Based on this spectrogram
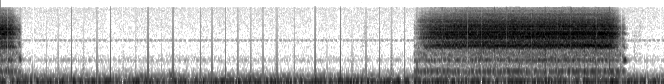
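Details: A wild barn owl nestling in a nest box swallows a huge gerbil. After two seconds of quiet rustling comes one long, harsh, breathy hiss lasting about a second, then it stops abruptly.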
